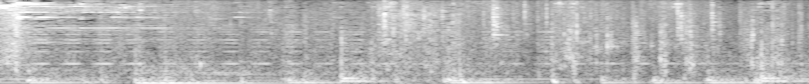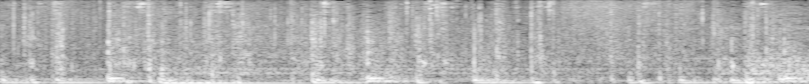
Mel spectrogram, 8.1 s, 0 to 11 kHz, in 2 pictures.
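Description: Horses galloping through trees in Red Dead Redemption 2, a loud, close, rapid clip-clop of hooves pounding in a steady running rhythm throughout, with creaking tack mixed in and no voices.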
